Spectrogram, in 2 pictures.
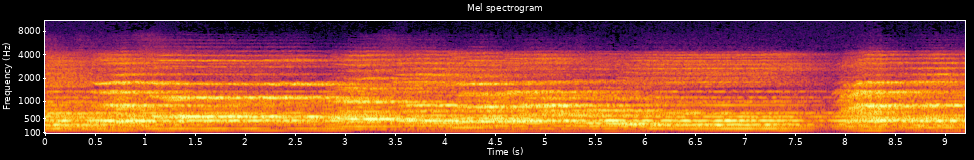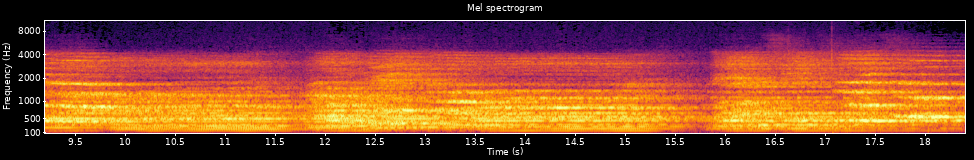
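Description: Choir singing sacred music, in sustained phrases of about four seconds, each followed by a short pause.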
